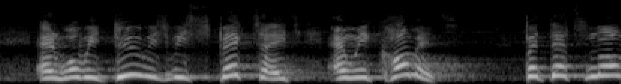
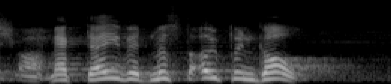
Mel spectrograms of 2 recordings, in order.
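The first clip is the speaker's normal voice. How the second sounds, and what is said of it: Sarcastic put-on accent. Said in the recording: “That's not your accent, I know. But that's usually my accent when I want to be sarcastic.”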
